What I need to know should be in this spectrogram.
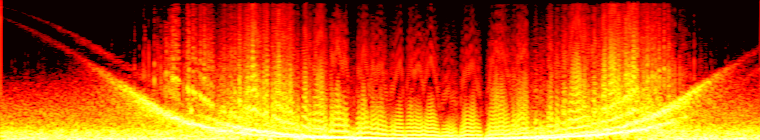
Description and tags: The starship engine throttles down in order to make a tight maneuver. It throttles back up while adding a slight boost fuel. Created with Audacity.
